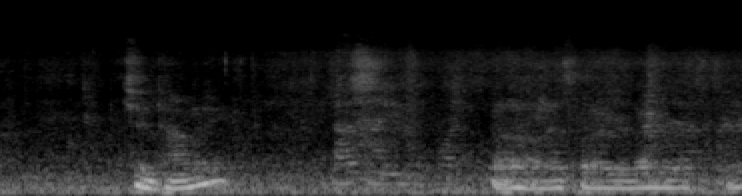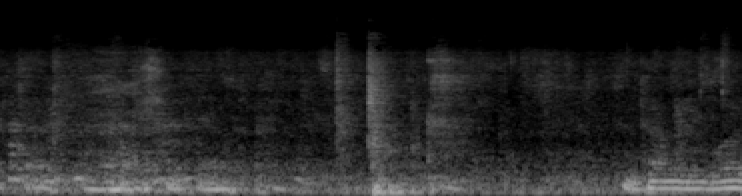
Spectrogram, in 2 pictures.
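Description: An elderly man speaks calmly and warmly into a microphone, pausing now and then.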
